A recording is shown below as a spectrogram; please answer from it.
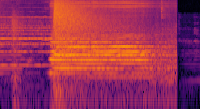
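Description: Background music with plucked notes for the first second. Then a train whistle sounds one long blast, a steady chord of several tones with a hiss over it, lasting about two and a half seconds and cutting off suddenly.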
